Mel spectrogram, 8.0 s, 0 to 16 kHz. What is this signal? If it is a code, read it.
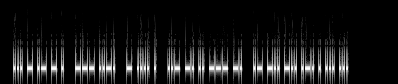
Morse code, heard as a keyed tone, about 34 wpm, 700 Hz. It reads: STATE OF THE UNION ADDRESS
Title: Sets of 5 Words Encore 35wpm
